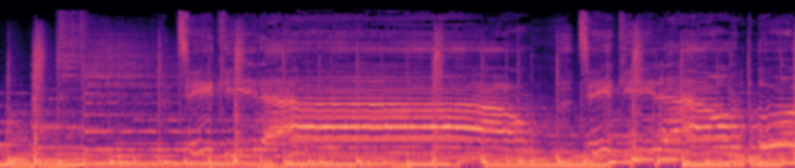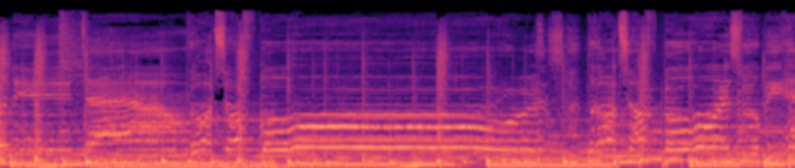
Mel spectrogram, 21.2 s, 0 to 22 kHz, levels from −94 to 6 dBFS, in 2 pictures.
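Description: Frames out of order at 9.92, 12.50, 18.47 and 20.88 s: swapped 93 or 46 ms blocks flutter, but unlike a dropout lose no time.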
